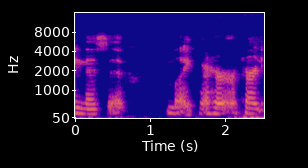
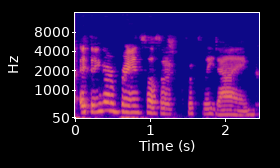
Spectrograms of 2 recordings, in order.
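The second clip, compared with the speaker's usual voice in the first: ordinary talk, nothing marked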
